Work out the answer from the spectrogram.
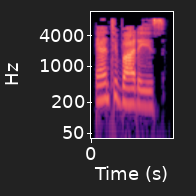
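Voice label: "antibodies", English, British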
